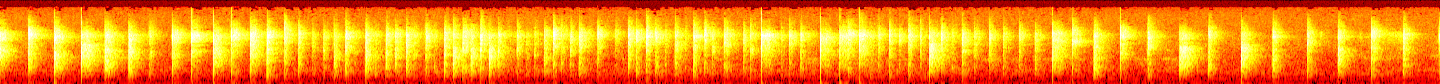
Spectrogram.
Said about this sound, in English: After a while when you clap. So don't expect that you can do it for a whole minute straight.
